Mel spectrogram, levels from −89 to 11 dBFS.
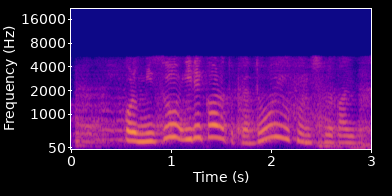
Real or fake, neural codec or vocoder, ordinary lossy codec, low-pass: fake; codec, 24 kHz, 0.9 kbps, DualCodec; none; 5.4 kHz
